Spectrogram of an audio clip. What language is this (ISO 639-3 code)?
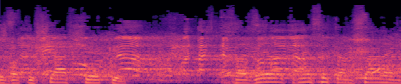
heb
